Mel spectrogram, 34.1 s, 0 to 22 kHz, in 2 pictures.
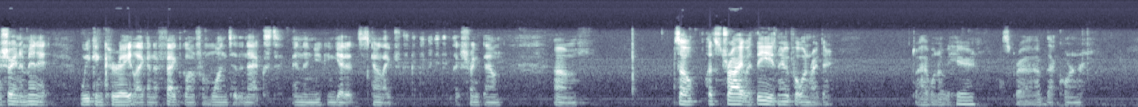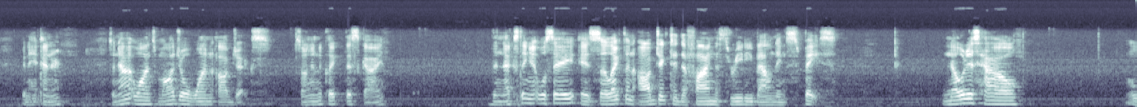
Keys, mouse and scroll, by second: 13.7-15.0 scroll down 2, 16.2 click, 17.5 Return, 20.9 right click, 22.3 click, 23.2-24.8 scroll up 4, 24.8 Return, 32.3 right click, 34.0-34.1 scroll down 6.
